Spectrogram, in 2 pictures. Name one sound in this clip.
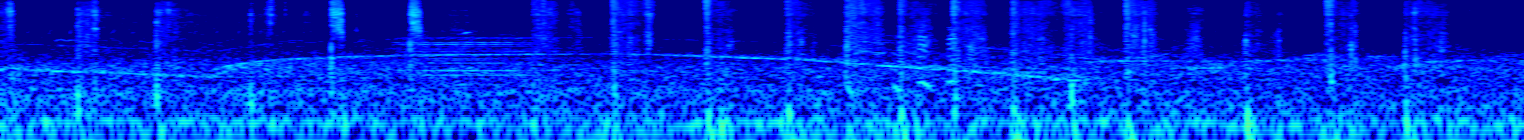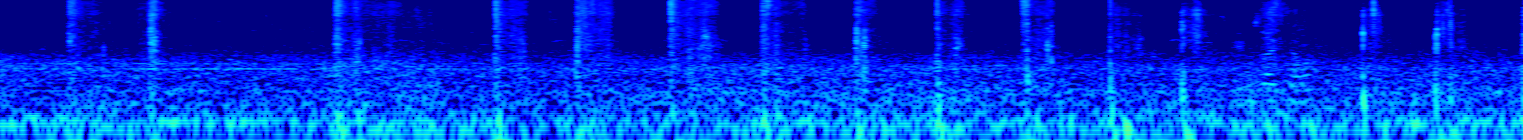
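Footsteps patter quickly across grass.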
